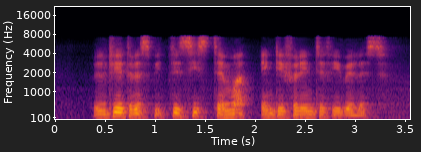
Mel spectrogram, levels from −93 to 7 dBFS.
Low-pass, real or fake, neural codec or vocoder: 7.2 kHz; fake; codec, 16 kHz, 0.2 kbps, FocalCodec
